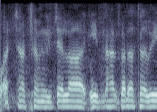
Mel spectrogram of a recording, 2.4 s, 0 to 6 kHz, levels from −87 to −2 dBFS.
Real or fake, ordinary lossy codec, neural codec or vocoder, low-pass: fake; AAC, 32 kbps; codec, 24 kHz, 1.5 kbps, HILCodec; 5.4 kHz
